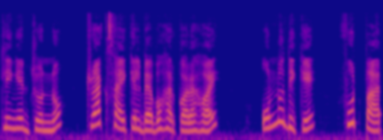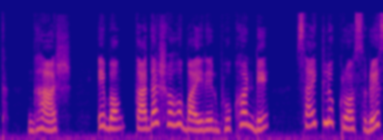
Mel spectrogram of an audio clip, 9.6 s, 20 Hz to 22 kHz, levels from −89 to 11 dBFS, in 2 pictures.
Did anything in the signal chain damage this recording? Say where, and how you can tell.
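Yes. The network stage lost packets, and the codec's lost packet rebuilt from error correction covers them. There are rougher, noisier stretches at 1.25–1.47 s (120 ms, before "ব্যবহার করা হয়"), 3.47–3.61 s (80 ms) and 4.73–4.75 s (20 ms). The decoder played the low-bitrate copies carried in following packets, so no gap opens.

There is also a short concealed packet loss at 4.71–4.75 s, just before "ঘাস এবং কাদা সহ". About 20 ms never arrived in time. The decoder extended the preceding sound to fill it, then crossfaded back. You hear a brief smear.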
